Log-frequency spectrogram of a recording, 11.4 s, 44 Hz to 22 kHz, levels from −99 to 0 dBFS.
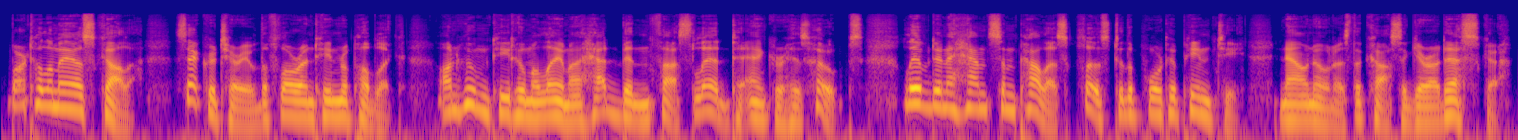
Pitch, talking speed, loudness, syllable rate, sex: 130 Hz, 185 wpm, -22 LUFS, 6.5 syllables/s, male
